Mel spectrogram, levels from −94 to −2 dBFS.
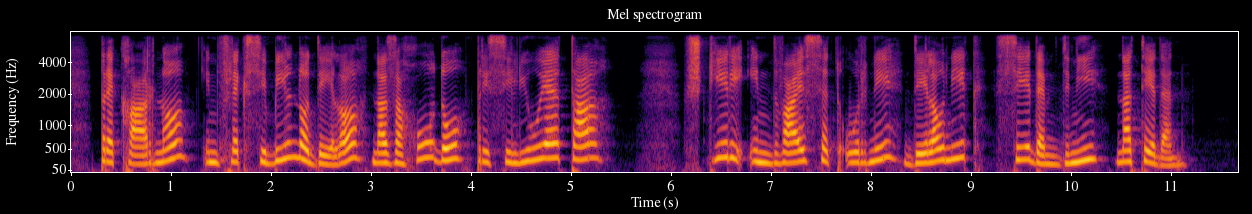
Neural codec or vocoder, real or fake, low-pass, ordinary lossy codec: vocoder, 22.05 kHz, 80 mel bands, WaveNeXt; fake; 7.2 kHz; none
